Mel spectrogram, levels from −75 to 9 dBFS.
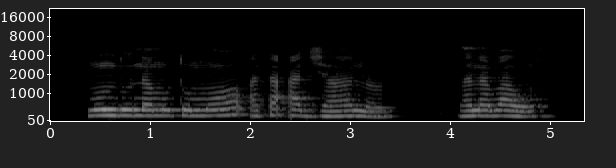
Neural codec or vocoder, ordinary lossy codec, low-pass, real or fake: none; MP3, 48 kbps; 5.4 kHz; real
